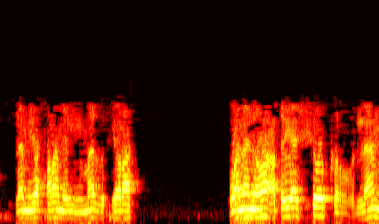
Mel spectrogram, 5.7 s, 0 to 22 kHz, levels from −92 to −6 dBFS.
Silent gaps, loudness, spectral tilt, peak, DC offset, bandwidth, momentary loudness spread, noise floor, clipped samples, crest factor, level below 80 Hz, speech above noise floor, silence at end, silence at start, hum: none; -19 LUFS; -12 dB/octave; -4 dBFS; under 0.1%; 3.5 kHz; 11 LU; -79 dBFS; under 0.1%; 16 dB; -50 dBFS; 61 dB; 0 s; 0.25 s; none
